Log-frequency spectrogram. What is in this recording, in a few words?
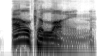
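"alkaline", British English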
